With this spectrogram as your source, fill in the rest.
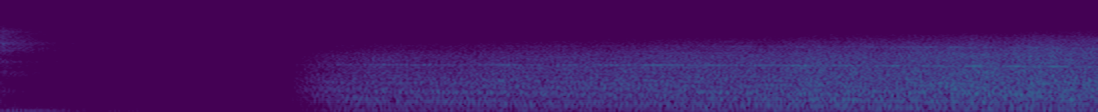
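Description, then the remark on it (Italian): After a brief quiet start, a steady airplane cabin engine drone fades in and holds, a dense, continuous roar with a faint high whine, fairly loud, with no voices, heard inside an airplane as Dakar comes into view from the window. “Dal finestrino dell'aereo comincio a intravedere Dakar.”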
